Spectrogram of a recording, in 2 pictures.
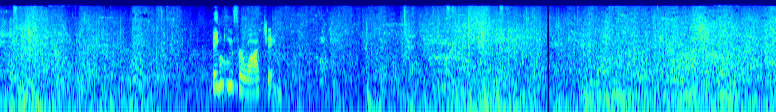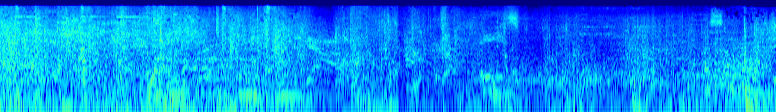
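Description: Spell effects whoosh and clash in a fast fight.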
